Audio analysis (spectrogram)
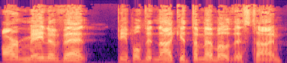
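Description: A man's voice: a little high, expressive, fairly quick, pushed and bright, dry recording. A man co-hosting a casual podcast, geeky in manner, reading out matchups and bantering with his co-hosts. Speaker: podcast co-host. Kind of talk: casual bantering panel chat.

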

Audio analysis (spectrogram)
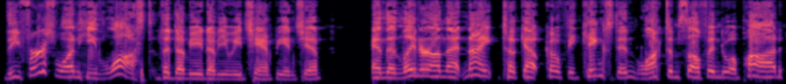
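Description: Male radio host, casual trivia delivery. Very bright, punchy, slightly high voice, dry sound. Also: moderate pace, no room sound, poor audio. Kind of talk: casual chat hosting an entertainment quiz.

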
